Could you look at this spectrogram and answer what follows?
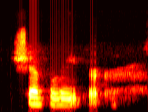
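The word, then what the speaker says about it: Chevalier: And then I happened to pick up The Girl with the Pearl Earring by Tracy Chevver is how her name's pronounced.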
